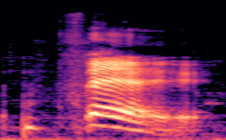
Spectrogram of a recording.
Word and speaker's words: Fey: Faye. That's how it's pronounced culturally in Karine Village.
